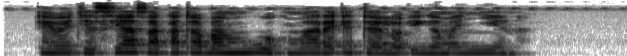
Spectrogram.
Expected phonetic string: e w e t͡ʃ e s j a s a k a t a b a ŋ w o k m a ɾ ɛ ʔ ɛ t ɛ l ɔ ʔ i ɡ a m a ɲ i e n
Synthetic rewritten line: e w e t͡ʃ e s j a s a k a t a b a ŋ w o k m a ɾ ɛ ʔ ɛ t ɛ l ɔ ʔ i ɡ a m a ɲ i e n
